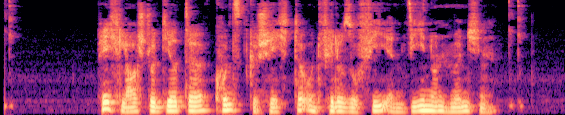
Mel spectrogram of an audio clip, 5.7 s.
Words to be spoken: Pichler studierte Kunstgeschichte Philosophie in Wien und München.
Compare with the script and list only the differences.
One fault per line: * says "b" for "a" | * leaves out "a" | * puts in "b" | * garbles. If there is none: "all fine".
* puts in "und"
